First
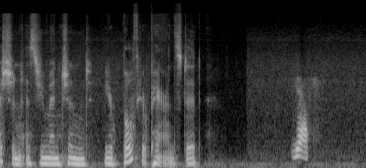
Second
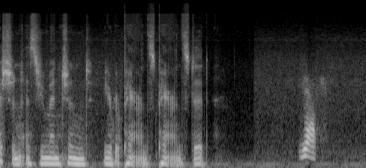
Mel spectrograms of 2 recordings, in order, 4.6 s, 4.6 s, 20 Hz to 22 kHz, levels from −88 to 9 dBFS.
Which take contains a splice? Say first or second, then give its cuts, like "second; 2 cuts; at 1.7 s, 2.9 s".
second; 2 cuts; at 1.4 s, 1.9 s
